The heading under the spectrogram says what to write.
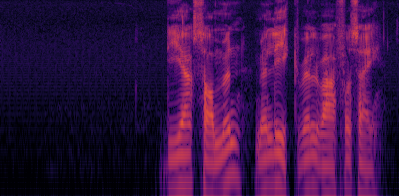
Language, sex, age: Norwegian, male, 49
